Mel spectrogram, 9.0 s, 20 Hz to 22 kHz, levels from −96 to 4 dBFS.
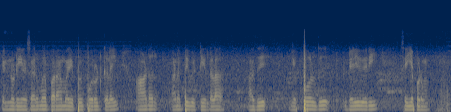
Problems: constant background noise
